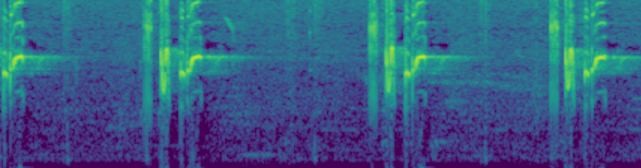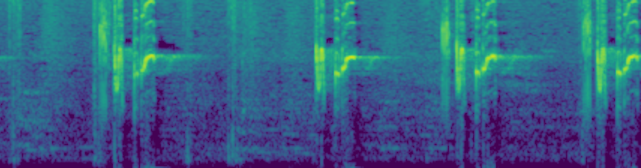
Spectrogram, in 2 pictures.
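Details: Ashy tailorbird song used as a lure: a long run of seven matching phrases, each opening with crackling clicks and finishing on a bright, upward-sliding whistle with a sustained tail, spaced a little over a second apart.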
